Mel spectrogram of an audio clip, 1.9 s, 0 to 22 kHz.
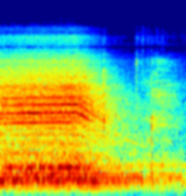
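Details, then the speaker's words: Vtoman Jump 1800 LiFePO4 power station, AC output switched on: short smooth cooling fan whir with steady tone that fades and settles within two seconds; normal fan noise as fans turn on. "lined now yes you get a little bit of noise as the fans turn on we'll talk about the fans here in a minute"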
